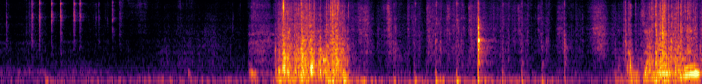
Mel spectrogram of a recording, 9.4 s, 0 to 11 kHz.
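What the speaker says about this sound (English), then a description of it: "taking our 3/4 inch socket with a 3/8 drive ratchet, we're just going to put it on there" Ratchet with a 3/4 inch socket on a 3/8 drive working the oil drain plug of an NA Mazda Miata, a string of sharp metallic clicks and a loud crack as the plug breaks loose, close by with light handling noise.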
